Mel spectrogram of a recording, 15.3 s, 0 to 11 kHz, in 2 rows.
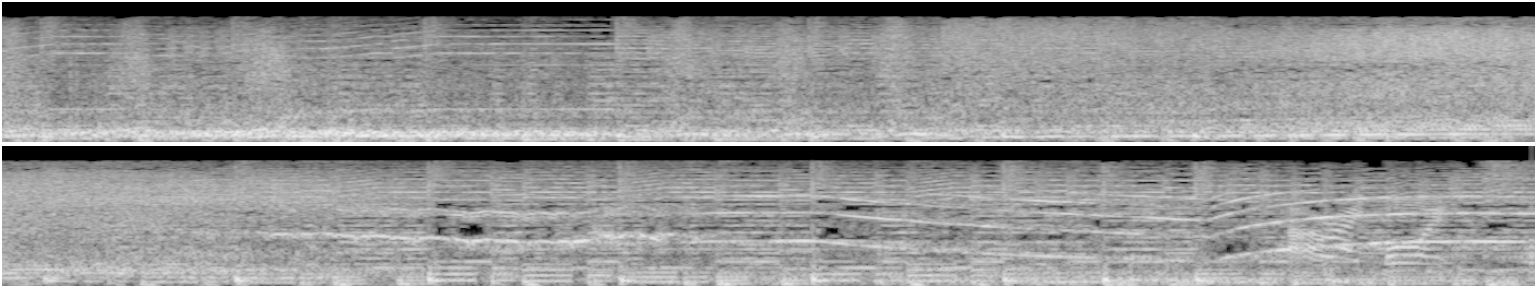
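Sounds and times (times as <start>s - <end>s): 
powerful muscle car engine revving: 0.0s - 15.3s.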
